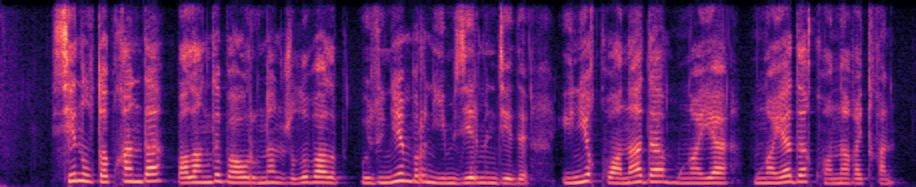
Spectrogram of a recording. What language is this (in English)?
Kazakh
